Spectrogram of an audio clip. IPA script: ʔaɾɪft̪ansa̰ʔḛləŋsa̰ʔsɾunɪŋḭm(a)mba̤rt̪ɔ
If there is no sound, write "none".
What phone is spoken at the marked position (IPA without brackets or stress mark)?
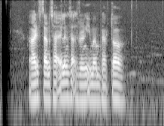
a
